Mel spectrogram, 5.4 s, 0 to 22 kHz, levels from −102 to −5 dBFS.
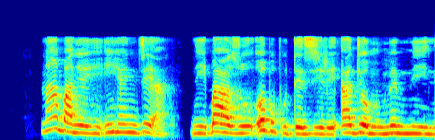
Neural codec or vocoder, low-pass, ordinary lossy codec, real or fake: none; 7.2 kHz; none; real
